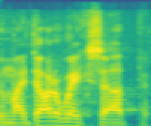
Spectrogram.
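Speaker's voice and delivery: ordinary talk, nothing marked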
